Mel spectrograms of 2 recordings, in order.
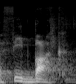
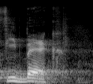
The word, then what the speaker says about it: feedback: Ecco, attenzione, ho detto feedback perché in inglese la pronuncia corretta è feedback, come Mac, non feedback.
